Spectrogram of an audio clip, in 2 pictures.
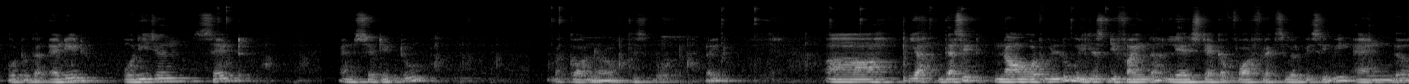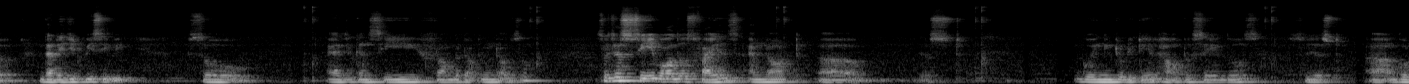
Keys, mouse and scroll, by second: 2.5 click, 2.9 scroll up 1, 5.9 click, 6.3 scroll down 1, 7.5 right click, 8.3 scroll up 1, 8.6-13.9 right drag, 17.5 click, 19.8 click, 22.2 click, 27.1 click.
